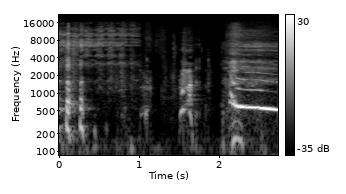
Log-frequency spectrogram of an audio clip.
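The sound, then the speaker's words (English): A person imitates a dog up close: a couple of quick yapping barks and breathy panting, ending in a long, high whining note that slowly falls in pitch. “And I go round local children's hospices barking at them.”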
